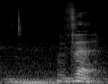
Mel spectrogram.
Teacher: This is a Lenis Labial Dental Fricative.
